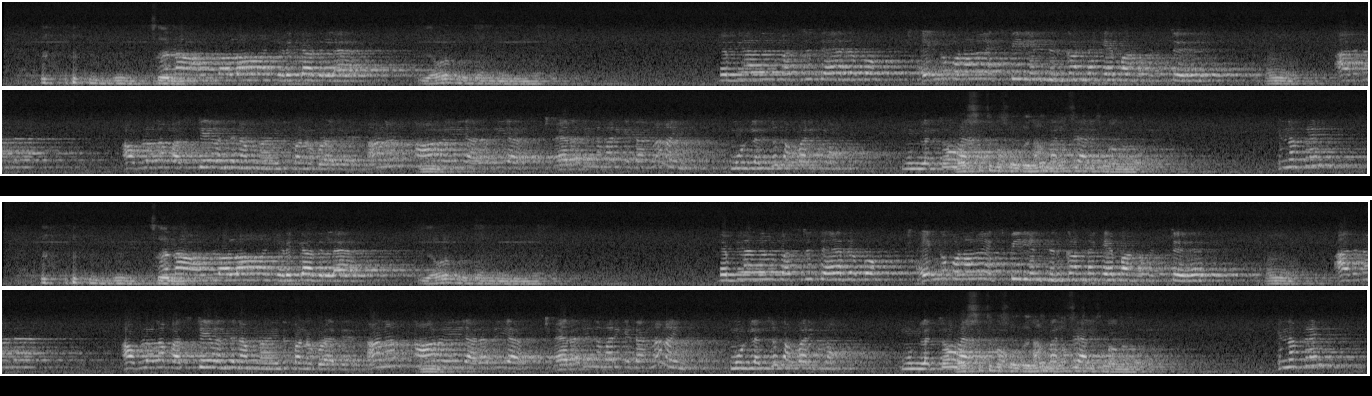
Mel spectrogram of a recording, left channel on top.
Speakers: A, in the centre; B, on the right.
A: <inaudible> சரி
B: ஆனா அவ்ளோல்லாம் கிடைக்காதுல்ல
A: எவ்வளோ கொடுப்பாங்கரீங்க
B: எப்படியா இருந்தாலும் பஸ்ட் சேர்றப்போ எங்க போனாலும் எக்ஸ்பீரியன்ஸ் இருக்கு க்கான் தான் கேப்பாங்க ஃபர்ஸ்ட்டு
A: ஆ
B: அதனால அவ்வளவுல்லாம் பஸ்ட்டே வந்து நம்ம இது பண்ண கூடாது ஆனா சாரு
A: ம்
B: யாராது யாராவது இந்த மாரி கேட்டாங்கன்னா நான் மூண லட்சம் சம்பாதி மூணு லட்சம்
A: வருஷத்துக்கு
B: வேலைக்கு போம்
A: சொல்கிறீங்களா
B: சம்பாரிச்சு
A: மாதத்துக்கு
B: வேலைக்கு
A: சொல்கிறீங்களா
B: போகணும் என்ன பிரெண்ட்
